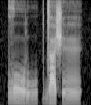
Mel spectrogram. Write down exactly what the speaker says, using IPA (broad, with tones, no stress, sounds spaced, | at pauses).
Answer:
ɣ oː˦˨ ɾ u˧ | d a˧ ʃ ɛ̃˨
